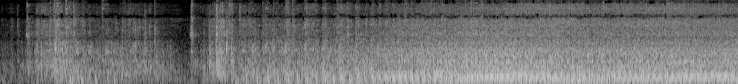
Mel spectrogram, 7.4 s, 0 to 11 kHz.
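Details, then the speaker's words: Craftsman 6.75HP self-propelled lawn mower, gas and oil checked, primed about ten times: it stumbles and nearly dies after catching, then picks up unevenly to a steady buzz. Carburetor suspected, not confirmed. Hard starting and erratic running. "It kind of runs runs like Will maybe start, maybe won't."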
